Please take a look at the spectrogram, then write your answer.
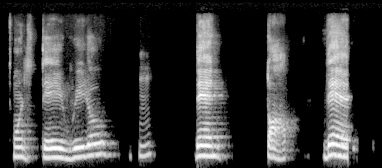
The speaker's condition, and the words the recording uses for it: Aphasia. But with aphasia, I can't talk, right? I can't talk very good.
